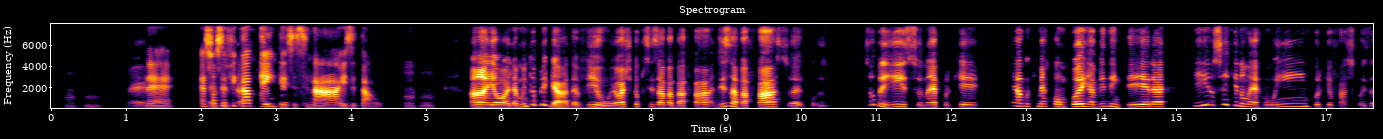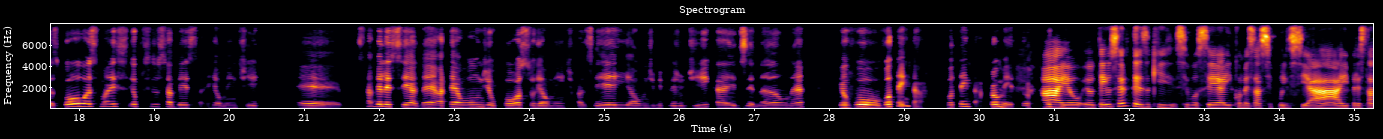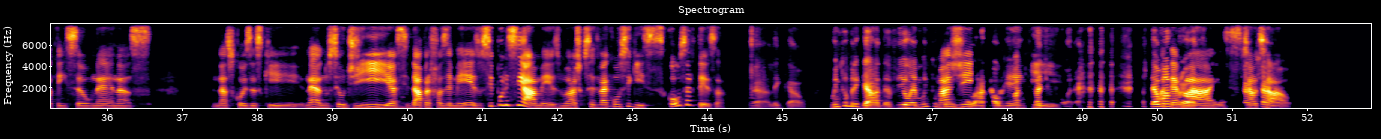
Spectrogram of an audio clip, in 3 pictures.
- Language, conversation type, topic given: Portuguese, advice, Como posso definir limites claros sobre a minha disponibilidade?
- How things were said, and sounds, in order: chuckle; chuckle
